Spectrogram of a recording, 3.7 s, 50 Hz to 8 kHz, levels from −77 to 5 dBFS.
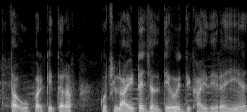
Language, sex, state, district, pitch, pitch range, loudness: Hindi, male, Uttar Pradesh, Jalaun, 125 Hz, 115-155 Hz, -21 LUFS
